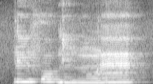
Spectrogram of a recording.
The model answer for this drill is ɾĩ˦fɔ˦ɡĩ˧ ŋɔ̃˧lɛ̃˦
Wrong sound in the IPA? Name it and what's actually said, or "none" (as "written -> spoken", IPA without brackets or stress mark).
l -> ɾ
